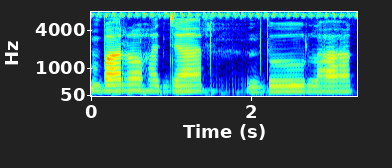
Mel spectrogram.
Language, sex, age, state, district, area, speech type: Santali, female, 18-30, Jharkhand, Pakur, rural, spontaneous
